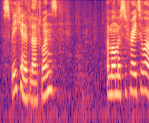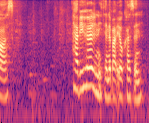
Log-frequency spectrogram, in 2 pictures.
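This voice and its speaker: A woman's voice: mid-range voice, moderate pace, close to an everyday voice. A young woman playing an eager, modest teenage recruit to wartime codebreaking in a period radio drama, chatty and polite. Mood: earnest. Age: young adult.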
